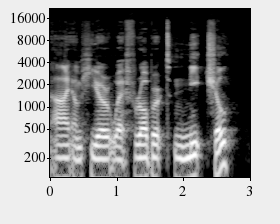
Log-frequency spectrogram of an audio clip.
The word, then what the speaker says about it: Niechciał: another podcast and I am here with Robert nichel correct pronunciation yeah perfect um I feel like it's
